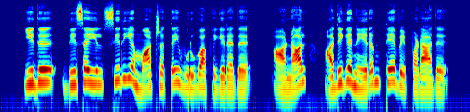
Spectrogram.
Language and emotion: Tamil, neutral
